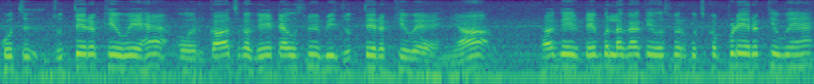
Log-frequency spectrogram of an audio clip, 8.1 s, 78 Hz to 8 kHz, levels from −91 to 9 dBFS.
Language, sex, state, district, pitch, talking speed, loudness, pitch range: Hindi, male, Rajasthan, Bikaner, 190 Hz, 190 wpm, -14 LUFS, 175-200 Hz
